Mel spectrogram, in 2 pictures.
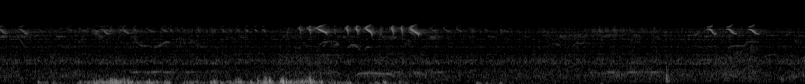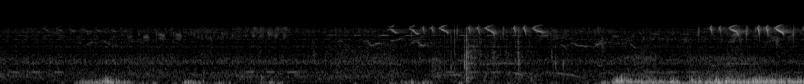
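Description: Small birds singing outdoors: quick runs of short, high chirps, repeated several times. Intermittent low rumbles underneath, loudest near the end.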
